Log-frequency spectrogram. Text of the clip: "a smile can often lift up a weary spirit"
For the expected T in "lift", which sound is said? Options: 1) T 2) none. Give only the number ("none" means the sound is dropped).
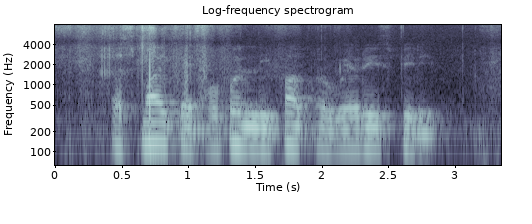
2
